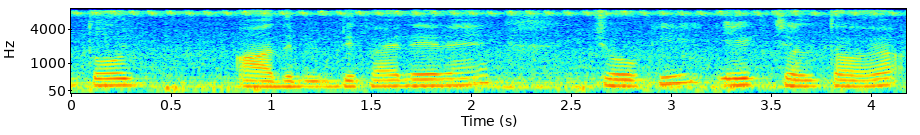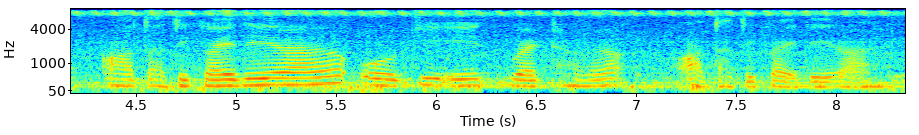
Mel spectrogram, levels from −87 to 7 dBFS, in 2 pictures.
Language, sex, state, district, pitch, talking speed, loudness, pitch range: Hindi, female, Uttar Pradesh, Saharanpur, 180 Hz, 185 wpm, -17 LUFS, 165-195 Hz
